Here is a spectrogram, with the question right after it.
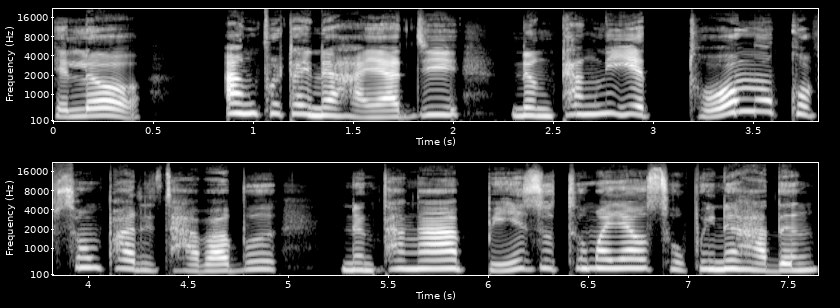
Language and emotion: Bodo, surprised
